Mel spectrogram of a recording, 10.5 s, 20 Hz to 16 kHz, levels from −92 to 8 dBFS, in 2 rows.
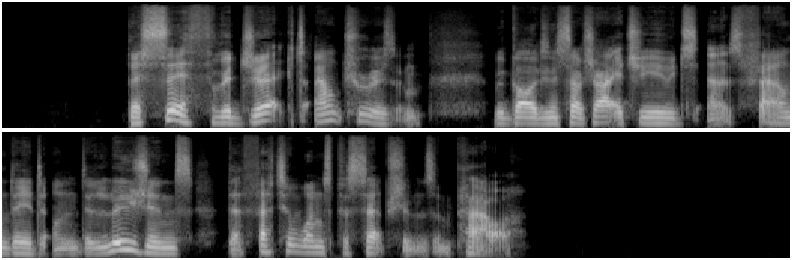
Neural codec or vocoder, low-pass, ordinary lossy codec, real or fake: codec, 44.1 kHz, 2.6 kbps, SNAC; 14.4 kHz; MP3, 96 kbps; fake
